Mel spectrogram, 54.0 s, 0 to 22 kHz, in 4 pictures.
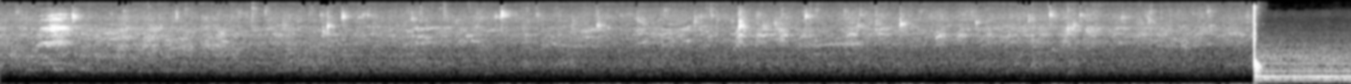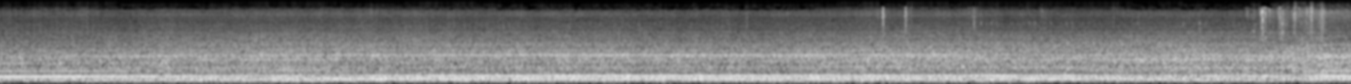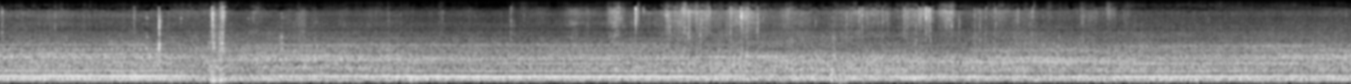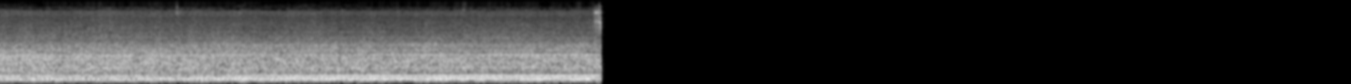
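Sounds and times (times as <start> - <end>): car engine humming: 12.6 - 46.5.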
